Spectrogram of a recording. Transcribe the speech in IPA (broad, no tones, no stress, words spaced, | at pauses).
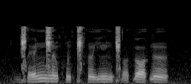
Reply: ɡ͡ǁɛŋ͡ǁɛ̃ xʷə̃ǁʰə̃jĩɡ͡ǁɒ ɗɒ ɗə̃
